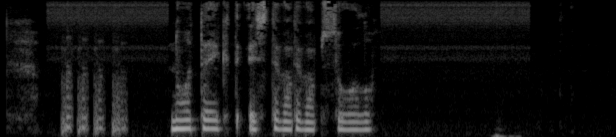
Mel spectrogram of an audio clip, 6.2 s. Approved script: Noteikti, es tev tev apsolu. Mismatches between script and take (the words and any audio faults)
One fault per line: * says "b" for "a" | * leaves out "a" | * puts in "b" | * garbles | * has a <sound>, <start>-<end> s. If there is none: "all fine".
* has a laugh, 0.6-1.3 s
* has a whoosh, 4.9-5.2 s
